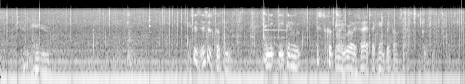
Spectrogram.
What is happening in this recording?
Crackling followed by speech and clinking dishes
